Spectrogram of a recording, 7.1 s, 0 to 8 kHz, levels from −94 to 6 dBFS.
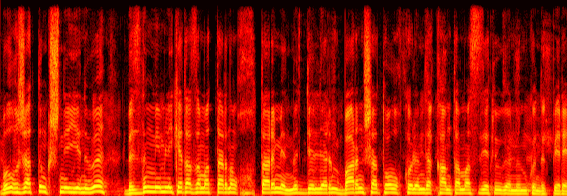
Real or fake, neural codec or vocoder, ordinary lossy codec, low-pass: real; none; none; none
